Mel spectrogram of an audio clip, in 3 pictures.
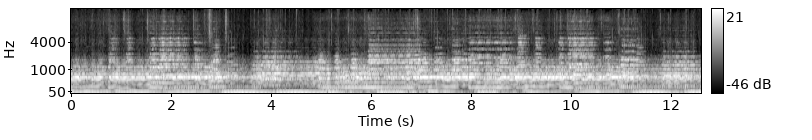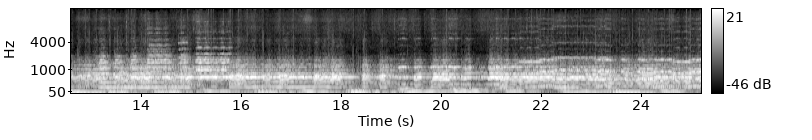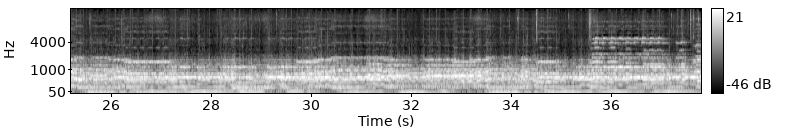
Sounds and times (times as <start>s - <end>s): Electronic organ: 0.0s - 37.8s.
